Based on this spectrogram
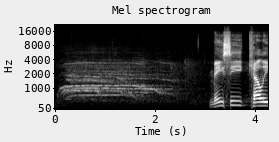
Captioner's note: people cheer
